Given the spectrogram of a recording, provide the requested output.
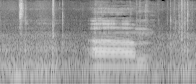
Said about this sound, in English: Of course, you can hear me. I'm in my car. Most of all these podcasts, you know, the solo cast, have been in this kind of situation, you know, where I'm coming or going from work.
